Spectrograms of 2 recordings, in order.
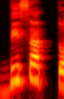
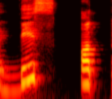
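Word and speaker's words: diciotto: বলা হয় দিস অত্য এটা কিন্তু দিসাত্ত্ব হবে না এটা হবে দিস অত্য আবারো বলতেছি দিস অত্য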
